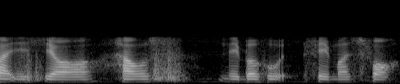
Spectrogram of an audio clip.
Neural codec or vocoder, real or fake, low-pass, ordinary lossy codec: none; real; 3.6 kHz; none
